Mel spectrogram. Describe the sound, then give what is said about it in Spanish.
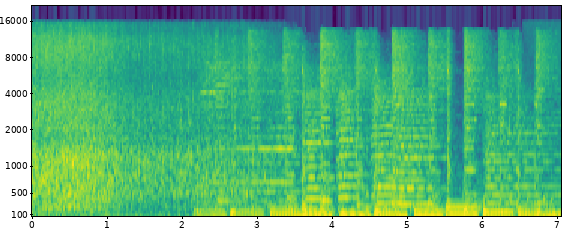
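A steady rush of flowing stream water, Antarctic water sounds from the Universidad de Tierra del Fuego, fills the opening seconds, then a melodic instrumental line of repeated stepping notes enters and plays over the continuing water. “¿Quiere que escuchemos algo vinculado al agua? ¿Sí? Bueno, escuchemos. Sonidos antárticos.”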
